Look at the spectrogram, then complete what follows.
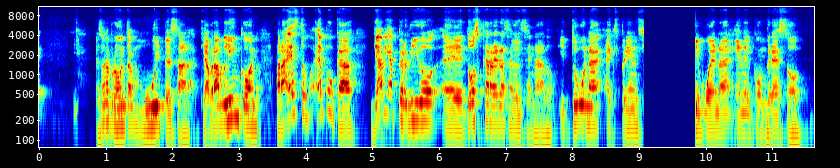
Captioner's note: speaking Spanish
